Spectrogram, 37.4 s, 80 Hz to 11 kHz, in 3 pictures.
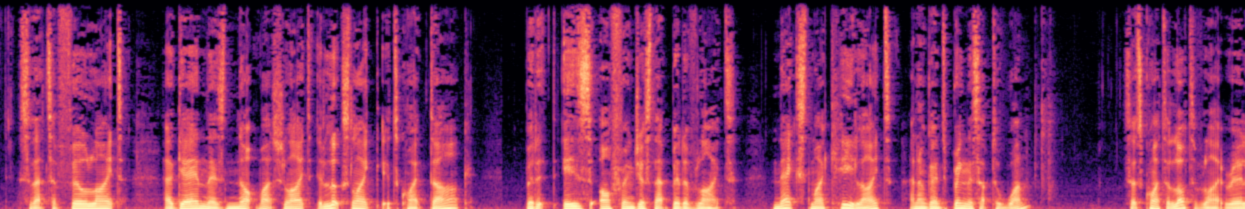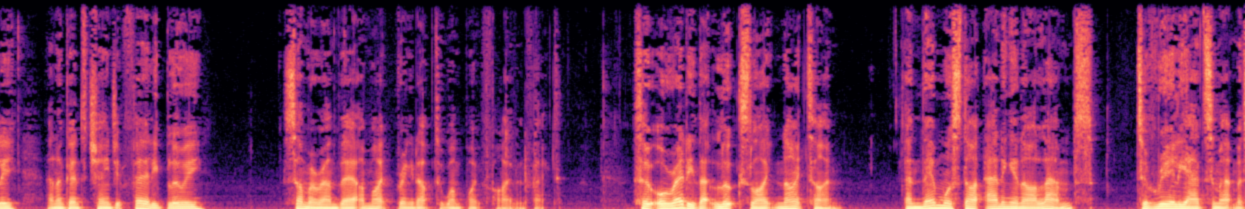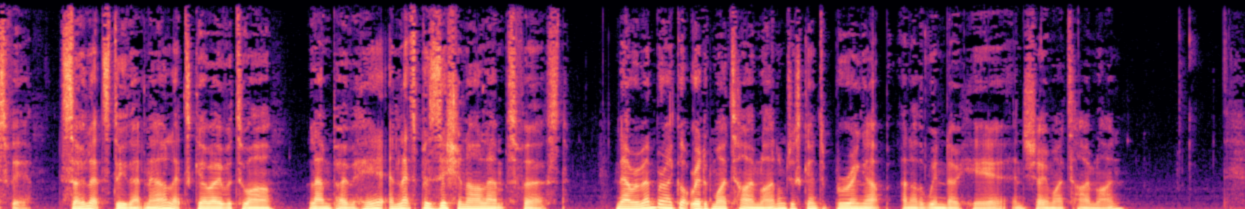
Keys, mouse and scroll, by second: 0.4-8.0 middle drag, 8.0 click, 14.1 click, 17.7 click, 18.5-21.1 middle drag, 25.7 middle click, 26.6 scroll up 4, 27.8 click, 28.5-32.7 shift+middle drag, 32.7-37.3 drag.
